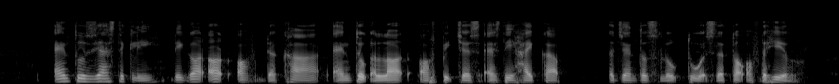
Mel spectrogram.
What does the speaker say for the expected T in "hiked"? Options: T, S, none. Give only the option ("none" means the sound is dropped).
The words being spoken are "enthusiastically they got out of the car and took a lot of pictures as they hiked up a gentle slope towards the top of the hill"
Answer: none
